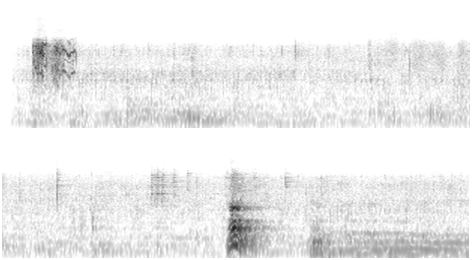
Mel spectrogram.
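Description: A dog gives two loud, harsh barks several seconds apart over a faint background hum.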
